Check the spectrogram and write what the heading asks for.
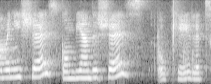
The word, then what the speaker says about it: chaises: I have to add an S for the plural, but I will not pronounce this S. So il y a 7 chaises.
